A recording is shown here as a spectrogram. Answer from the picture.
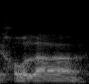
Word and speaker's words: hola: hes so they say hola and I can't think of another word but whatever they see a h and they say a h instead of leaving it silent but the biggest problem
